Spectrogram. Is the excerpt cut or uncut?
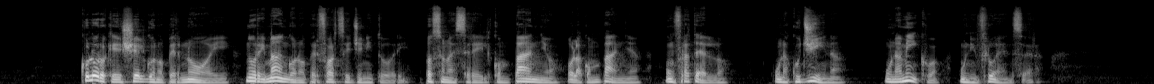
cut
